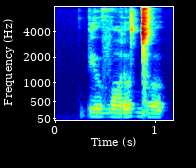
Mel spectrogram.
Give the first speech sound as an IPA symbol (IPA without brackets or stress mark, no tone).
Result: pʲ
